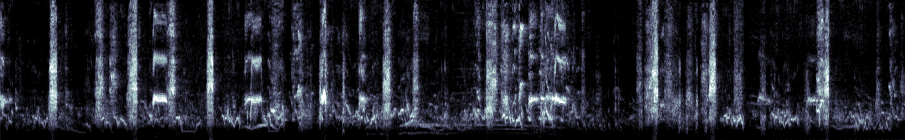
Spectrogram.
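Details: Pet budgerigar singing happily: a continuous high, chattering warble of rapid chirps and squeaks, broken by sharp clicks and a soft low hum in the background.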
